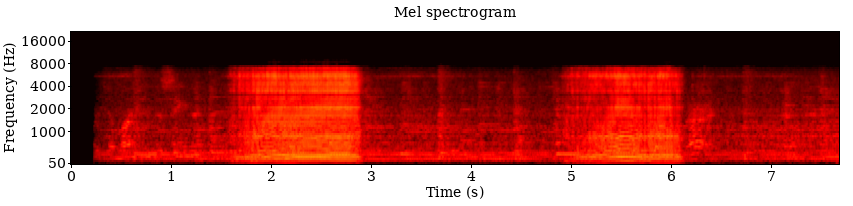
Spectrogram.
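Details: Snoring from someone who claims not to snore: two long, loud rattling snores on breathing in, quieter breathing between, faint background music.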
